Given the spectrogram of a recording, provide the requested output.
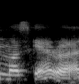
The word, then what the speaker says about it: Mosquera: I have with me Mosquera. Is that the correct pronunciation? Yes, it is. Beautiful, Mosquera.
